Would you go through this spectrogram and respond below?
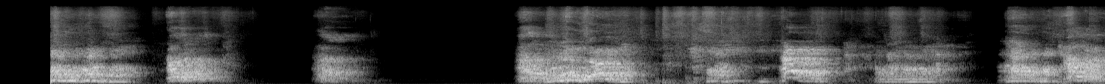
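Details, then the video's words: Doberman playing with a ball in a tug-of-war contest with a person: rough, gruff growl-barks in short loud bursts, several quick ones, a pause, then a longer run of harsh growling sounds with brief gaps. "Мяч раздора / Ball of discord - playing with doberman"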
